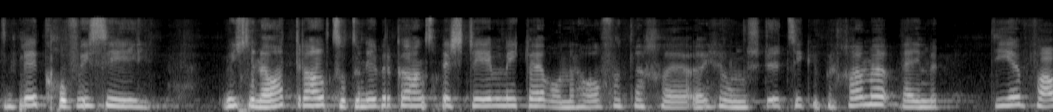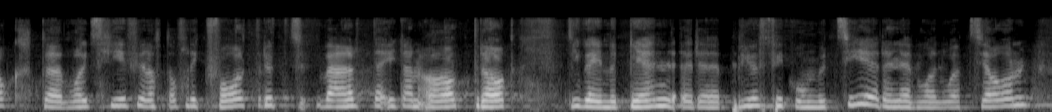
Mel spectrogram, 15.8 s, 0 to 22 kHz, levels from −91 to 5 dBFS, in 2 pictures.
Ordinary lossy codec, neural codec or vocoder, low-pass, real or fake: none; codec, 24 kHz, 1.5 kbps, HILCodec; 10.8 kHz; fake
